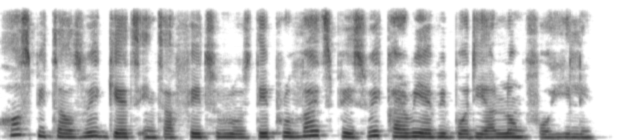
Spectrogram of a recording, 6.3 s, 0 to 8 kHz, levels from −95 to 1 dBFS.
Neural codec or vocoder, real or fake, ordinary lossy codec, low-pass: none; real; none; 7.2 kHz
